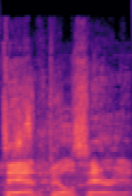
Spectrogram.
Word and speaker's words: Bilzerian: uh dan bill zeren the dan bilzerian is how that's pronounced it's dan bilzerian uh which says i'm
